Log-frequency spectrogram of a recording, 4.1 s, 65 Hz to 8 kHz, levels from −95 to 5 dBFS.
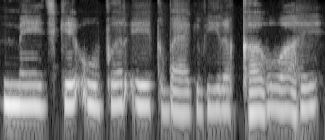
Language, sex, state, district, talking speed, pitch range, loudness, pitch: Hindi, female, Uttar Pradesh, Saharanpur, 130 wpm, 185-220 Hz, -16 LUFS, 200 Hz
